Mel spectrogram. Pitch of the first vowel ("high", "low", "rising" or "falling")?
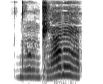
low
